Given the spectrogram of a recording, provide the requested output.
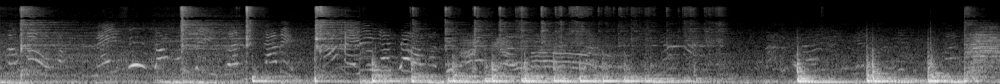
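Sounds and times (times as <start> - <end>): children's voices: 0.0 - 10.0
hand drums and cymbals: 0.0 - 10.0.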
